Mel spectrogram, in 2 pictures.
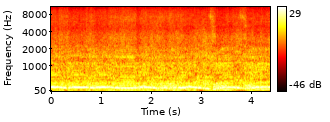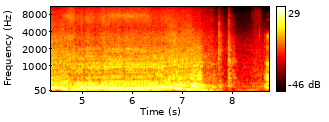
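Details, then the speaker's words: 1982 Honda CB750 DOHC four-cylinder cross kart engine, after coil change: repeated revs with flat, lumpy, uneven beat, some cylinders not firing; inner cylinders' headers cool, outer hot, owner suspects bad ignition module. "so we hadn't learned a whole lot so the inner ones are still i can touch them so maybe a bad ignition module"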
